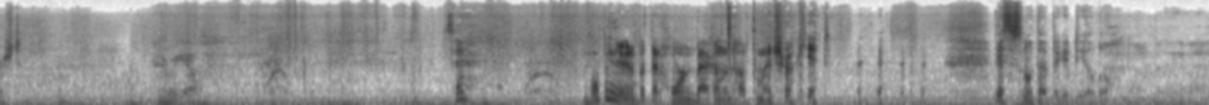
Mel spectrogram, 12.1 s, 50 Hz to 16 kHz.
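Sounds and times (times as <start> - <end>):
pickup engine rumble inside cab: 0.0 - 12.0.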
